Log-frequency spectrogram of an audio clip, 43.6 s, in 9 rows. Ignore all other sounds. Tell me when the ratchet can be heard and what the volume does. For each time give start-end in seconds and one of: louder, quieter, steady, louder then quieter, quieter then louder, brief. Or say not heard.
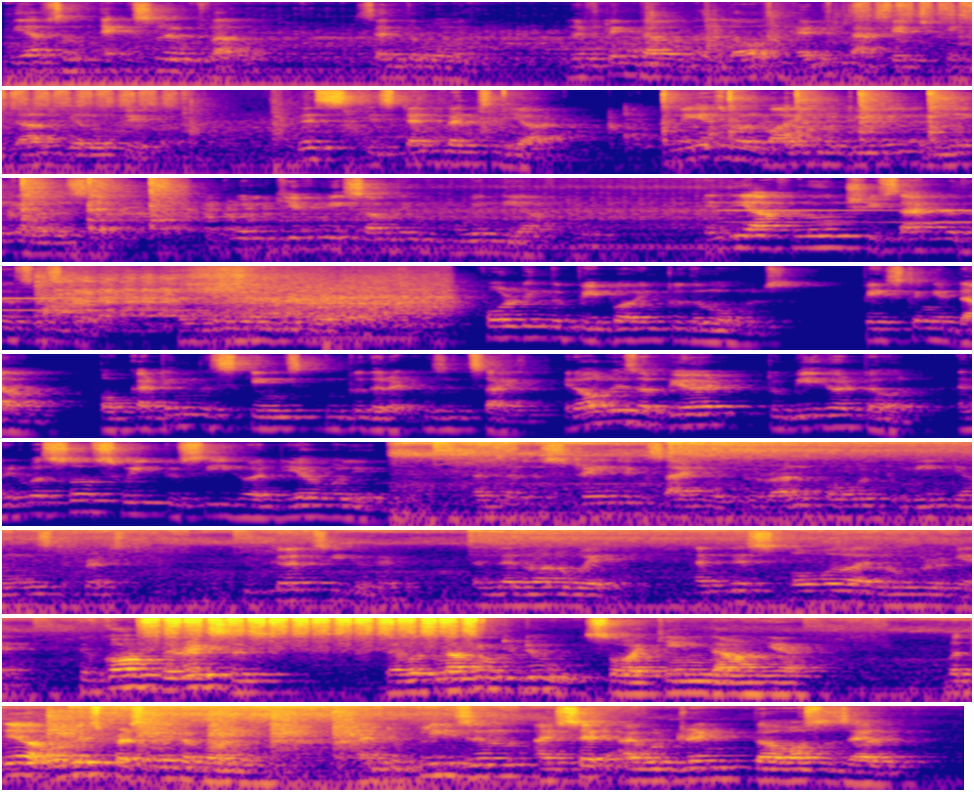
not heard.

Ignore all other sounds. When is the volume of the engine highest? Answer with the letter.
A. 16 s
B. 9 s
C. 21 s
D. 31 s
A.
